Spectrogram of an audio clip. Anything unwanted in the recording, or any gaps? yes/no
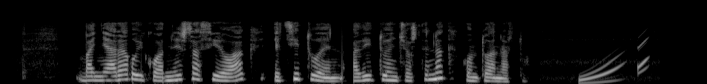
yes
